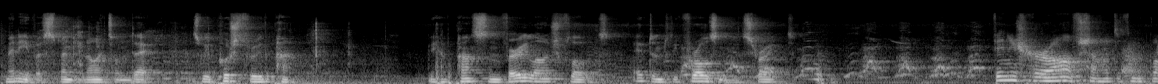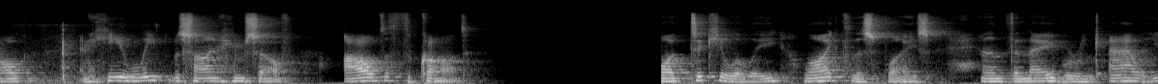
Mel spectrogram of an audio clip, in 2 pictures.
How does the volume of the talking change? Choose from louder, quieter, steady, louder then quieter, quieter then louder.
steady.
